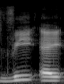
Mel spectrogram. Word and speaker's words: Valonqar: So it's this word, and I don't know how to pronounce it. I've never known. I think it's like Valonqar or something. It's Valonqar.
